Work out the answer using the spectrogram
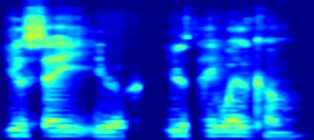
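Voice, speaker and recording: A man's voice: mid-range voice, steady tone, measured pace, muffled recording. A man with a Rioplatense accent, co-hosting a podcast in joking, swearing banter. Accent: Rioplatense Spanish. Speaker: podcast co-host. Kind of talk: casual chat.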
